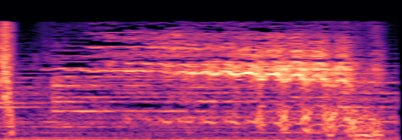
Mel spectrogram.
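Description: A horse gives one drawn-out whinny lasting about two seconds, fairly loud, its quavering high pitch riding over a low steady hum, with no one talking.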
